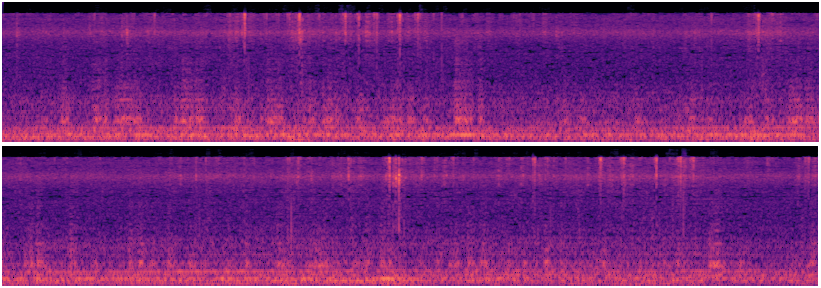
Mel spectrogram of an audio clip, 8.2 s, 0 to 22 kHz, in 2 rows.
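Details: Porsche 987 Cayman driving over rough pavement: dull rumble with faint scratchy creaks coming and going from the front right suspension, recently started; cause not yet found.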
